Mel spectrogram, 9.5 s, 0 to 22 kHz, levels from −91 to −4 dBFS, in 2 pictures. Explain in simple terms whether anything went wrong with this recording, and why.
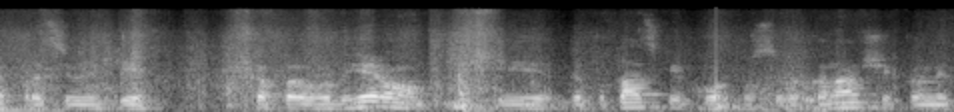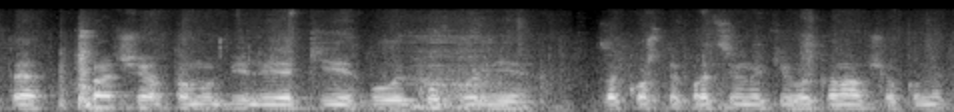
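At 3.58, 6.22 and 8.3 seconds the sound jumps slightly ahead, losing between one and three hundredths of a second each time. This is likely a dropped buffer (overrun): a chunk was overwritten before it was saved. Unlike a dropout, there's no gap of silence.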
